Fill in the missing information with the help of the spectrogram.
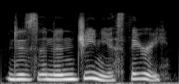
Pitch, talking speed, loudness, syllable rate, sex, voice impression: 235 Hz, 170 wpm, -13 LUFS, 5.0 syllables/s, female, feminine, adult-like, slightly relaxed, soft, raspy, intellectual, calm, friendly, reassuring, slightly kind, modest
